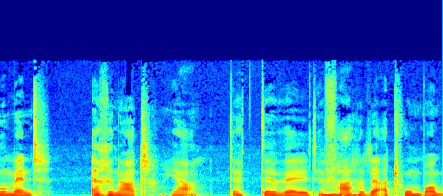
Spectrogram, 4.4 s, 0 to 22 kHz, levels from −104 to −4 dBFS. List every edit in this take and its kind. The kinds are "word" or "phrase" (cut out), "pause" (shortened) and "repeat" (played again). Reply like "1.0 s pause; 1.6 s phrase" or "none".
2.5 s word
